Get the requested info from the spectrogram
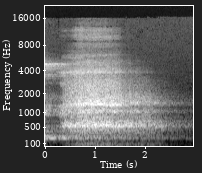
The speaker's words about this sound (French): Allez avec moi et puis c'est la minute sérénité. Inspire à plein poumon. Et expire tout doucement.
